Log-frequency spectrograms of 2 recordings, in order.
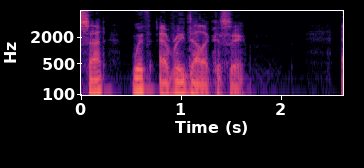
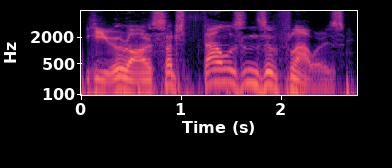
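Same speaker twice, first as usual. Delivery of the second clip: merchant musing; 3 semitones higher, slower than usual. A narrator's reading. Merchant talks to himself.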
